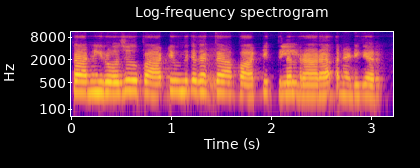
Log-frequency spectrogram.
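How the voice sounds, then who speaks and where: Woman doing middle-aged mother, agreeable, reassuring, sly, fast talk. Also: a little high, fairly even intonation, a little mellow, lightly acted, poor audio.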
